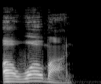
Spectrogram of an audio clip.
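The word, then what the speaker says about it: Evbuomwan: It was indeed a Woman.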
